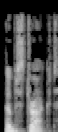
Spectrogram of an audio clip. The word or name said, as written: obstruct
